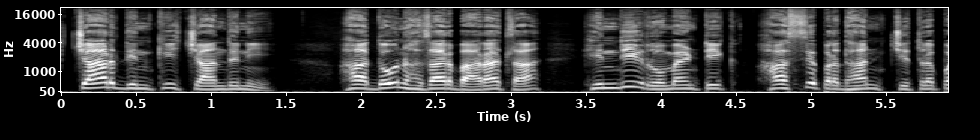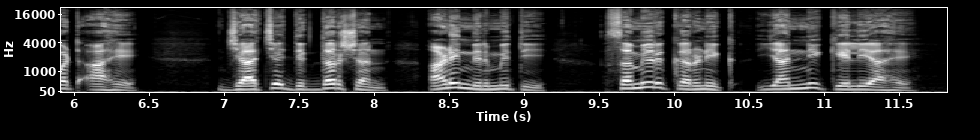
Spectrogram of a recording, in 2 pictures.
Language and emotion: Marathi, neutral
